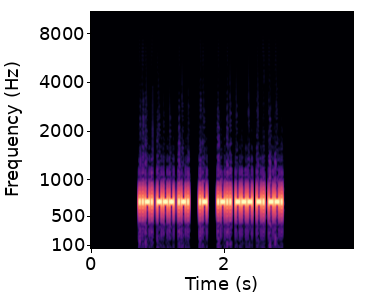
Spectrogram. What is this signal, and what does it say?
Morse code, heard as a keyed tone, about 52 wpm, 700 Hz. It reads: FOR A LONG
